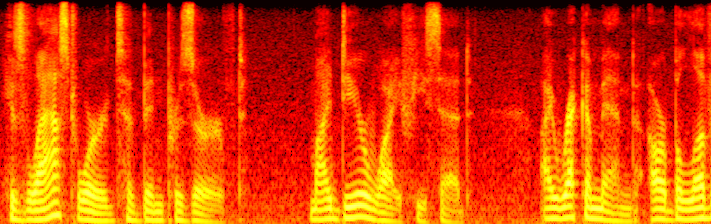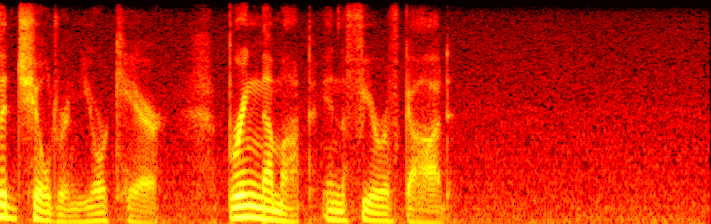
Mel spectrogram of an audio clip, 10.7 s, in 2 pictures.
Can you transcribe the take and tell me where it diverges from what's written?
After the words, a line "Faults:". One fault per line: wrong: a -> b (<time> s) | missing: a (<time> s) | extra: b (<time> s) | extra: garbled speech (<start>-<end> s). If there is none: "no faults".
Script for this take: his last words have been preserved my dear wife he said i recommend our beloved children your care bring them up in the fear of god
his last words have been preserved my dear wife he said i recommend our beloved children your care bring them up in the fear of god
Faults:
no faults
